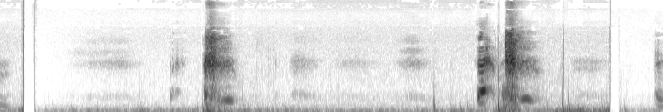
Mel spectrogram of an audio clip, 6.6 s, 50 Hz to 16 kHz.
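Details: Sneezing during a self-administered COVID-19 PCR nasal swab test in a girl: two forceful sneezes, each preceded by a sharp in-breath, provoked by swab irritation of the nose.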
